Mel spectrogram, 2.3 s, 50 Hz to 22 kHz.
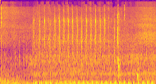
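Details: Nearly new 2022 Honda ADV150 scooter with 12 miles, in hot weather in the low 90s °F. Steady idle with a quick, light ticking rattle over the thump from the variator side. The rider notes the variator is noisy.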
